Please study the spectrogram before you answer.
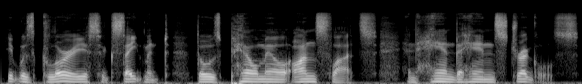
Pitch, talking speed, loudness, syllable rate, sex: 115 Hz, 135 wpm, -19 LUFS, 3.9 syllables/s, male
